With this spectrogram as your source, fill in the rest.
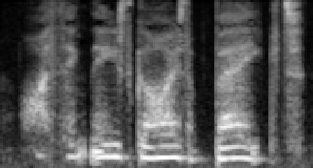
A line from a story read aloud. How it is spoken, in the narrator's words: Lynx was standing in earshot of Katie and whispered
